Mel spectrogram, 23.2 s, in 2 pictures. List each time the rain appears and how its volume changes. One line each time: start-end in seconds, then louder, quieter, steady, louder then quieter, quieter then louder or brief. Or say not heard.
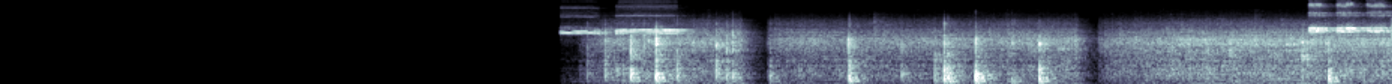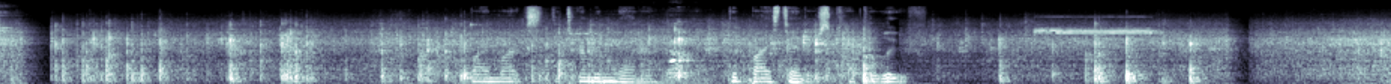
4.8-23.1 steady.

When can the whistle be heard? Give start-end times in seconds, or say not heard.
4.7-5.8, 10.8-11.8, 20.2-21.3.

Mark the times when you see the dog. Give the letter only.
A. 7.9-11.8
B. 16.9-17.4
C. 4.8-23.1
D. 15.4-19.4
B.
